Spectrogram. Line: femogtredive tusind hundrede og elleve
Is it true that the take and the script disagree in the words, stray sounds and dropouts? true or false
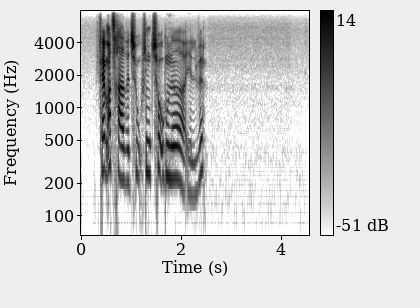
true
